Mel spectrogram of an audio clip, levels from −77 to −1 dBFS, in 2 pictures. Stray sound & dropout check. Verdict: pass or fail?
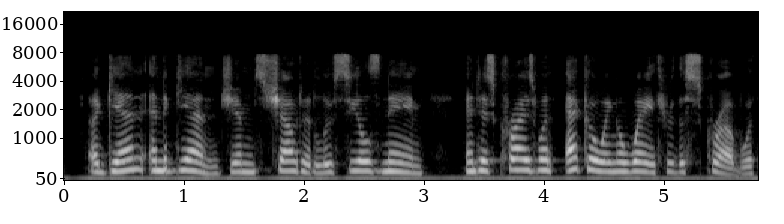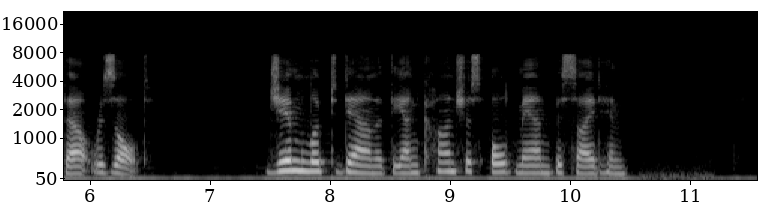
pass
